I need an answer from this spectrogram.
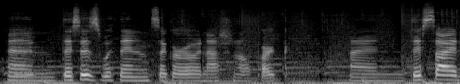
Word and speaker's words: Saguaro: So it's Saguaro National Park.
